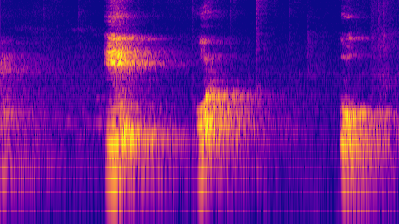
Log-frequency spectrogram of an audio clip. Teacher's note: अर्धसमर्थ स्वर कौन सा होता है कि उच्चारण करने पर मुख का संवृत से थोड़ा अधिक खुलना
